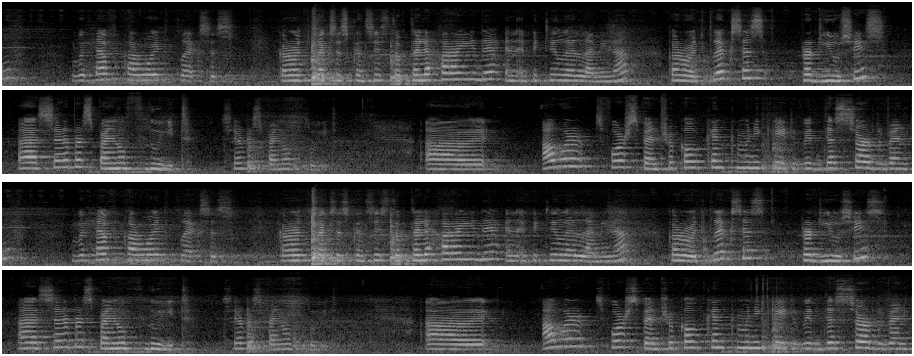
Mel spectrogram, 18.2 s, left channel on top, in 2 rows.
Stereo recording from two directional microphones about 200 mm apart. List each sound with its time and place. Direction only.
0.8 s a woman's voice: 30° left (ahead or behind)
2.7 s a woman's voice: 40° left (ahead or behind)
13.3 s a woman's voice: 30° left (ahead or behind)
